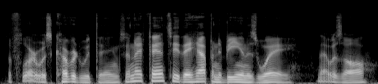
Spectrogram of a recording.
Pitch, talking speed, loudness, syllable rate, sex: 105 Hz, 300 wpm, -19 LUFS, 7.0 syllables/s, male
